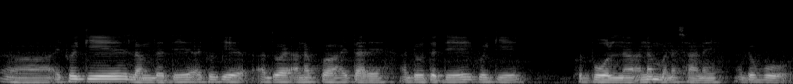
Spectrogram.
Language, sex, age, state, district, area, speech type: Manipuri, male, 18-30, Manipur, Thoubal, rural, spontaneous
